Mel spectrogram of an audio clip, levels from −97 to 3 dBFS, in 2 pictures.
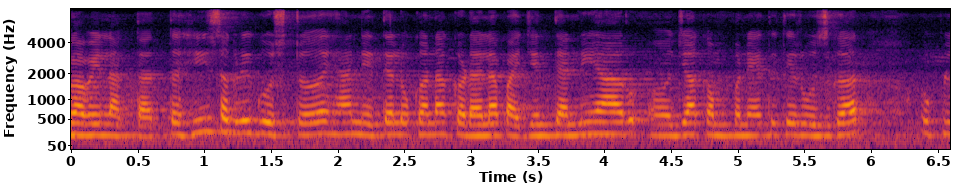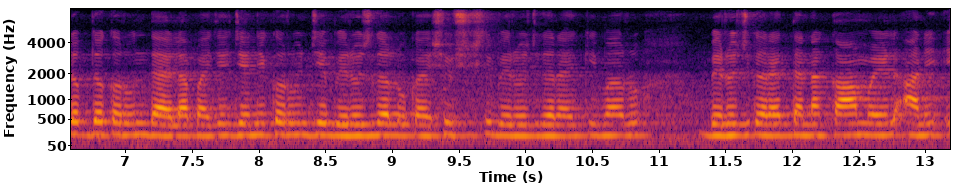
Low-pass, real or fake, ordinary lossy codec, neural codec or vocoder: none; real; none; none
